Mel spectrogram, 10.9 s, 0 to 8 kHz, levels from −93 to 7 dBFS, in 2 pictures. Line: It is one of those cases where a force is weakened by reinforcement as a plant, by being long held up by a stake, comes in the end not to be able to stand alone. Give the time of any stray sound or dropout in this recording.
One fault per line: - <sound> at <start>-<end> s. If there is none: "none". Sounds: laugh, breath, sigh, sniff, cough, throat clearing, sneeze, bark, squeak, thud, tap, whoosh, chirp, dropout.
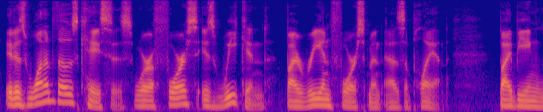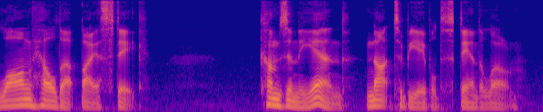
- dropout at 10.0-10.0 s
